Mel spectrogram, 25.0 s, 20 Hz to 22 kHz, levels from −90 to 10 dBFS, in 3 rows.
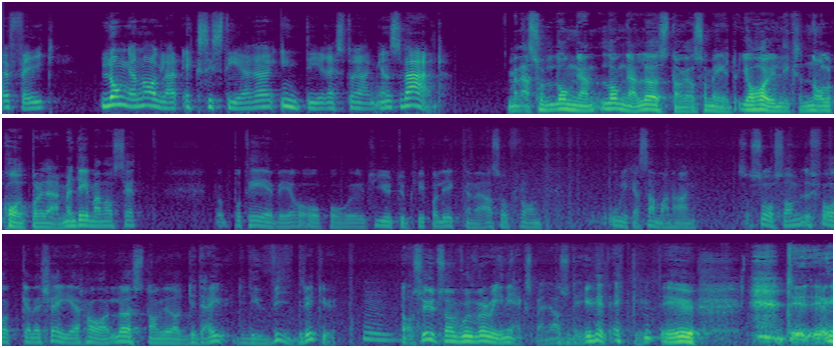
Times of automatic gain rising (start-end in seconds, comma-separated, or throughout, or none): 10.76-20.90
